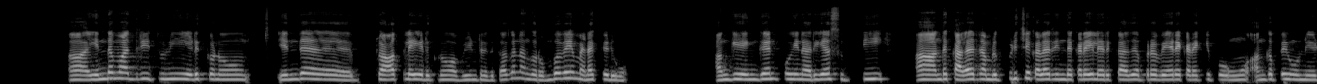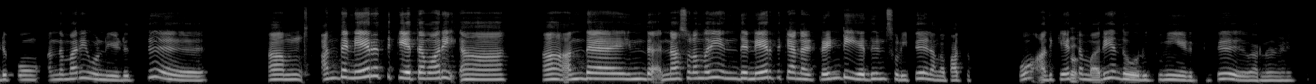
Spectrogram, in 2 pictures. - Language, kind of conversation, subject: Tamil, podcast, பண்டிகைகளுக்கு உடையை எப்படி தேர்வு செய்கிறீர்கள்?
- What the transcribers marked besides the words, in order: tsk; drawn out: "எந்த"; mechanical hum; in English: "க்ளாத்ல"; tapping; other background noise; drawn out: "எடுத்து"; tsk; in English: "ட்ரெண்டு"; distorted speech; unintelligible speech; other noise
